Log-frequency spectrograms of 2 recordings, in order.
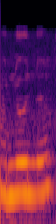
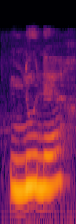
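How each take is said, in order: First: "Noner" with an o in the first syllable; alternative pronunciation. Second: "Nooner" with a long oo in the first syllable; tentative pronunciation. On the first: (autre prononciation, « Noner » avec un son « o ») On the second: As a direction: try out "Nooner" loudly, first syllable like "noo". (essai de prononciation, « Nooner » avec un son « ou ») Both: Shown as a demonstration. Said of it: "comment ça se présente, prononce".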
